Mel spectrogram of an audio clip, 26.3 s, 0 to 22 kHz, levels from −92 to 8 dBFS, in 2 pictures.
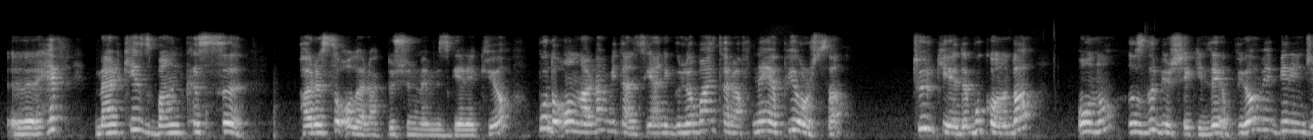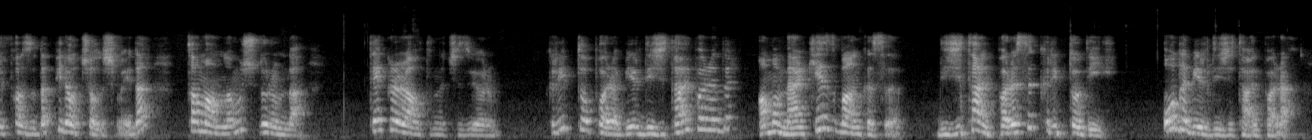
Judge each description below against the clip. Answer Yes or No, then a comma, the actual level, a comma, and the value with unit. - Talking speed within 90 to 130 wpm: Yes, average, 125 wpm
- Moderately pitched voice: No, high, 225 Hz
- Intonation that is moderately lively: No, wide, 7.1 semitones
